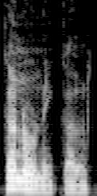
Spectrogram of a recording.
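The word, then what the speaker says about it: canonical: कैनोनिकल इसको pronounce करते हैं कैनोनिकल। कैनोन शब्द है और कैनोन में से फिर इसको कहते हैं कैनोनिकल।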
